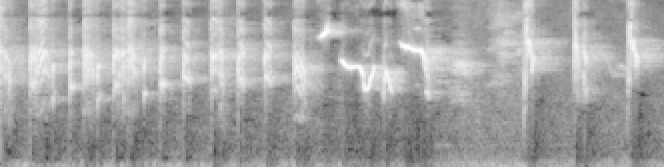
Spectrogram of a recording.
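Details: Long-tailed shrike singing as a lure to set other shrikes singing: rapid chattering buzzy notes, over two a second, give way to wavering whistled slurs and a few sharp calls.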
